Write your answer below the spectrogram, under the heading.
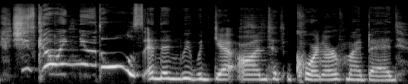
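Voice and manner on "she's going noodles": put-on, very high, squealing, shrieking scream. Retelling how the kids reacted when the dog bounced around: imitating screaming. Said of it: "We started screaming".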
